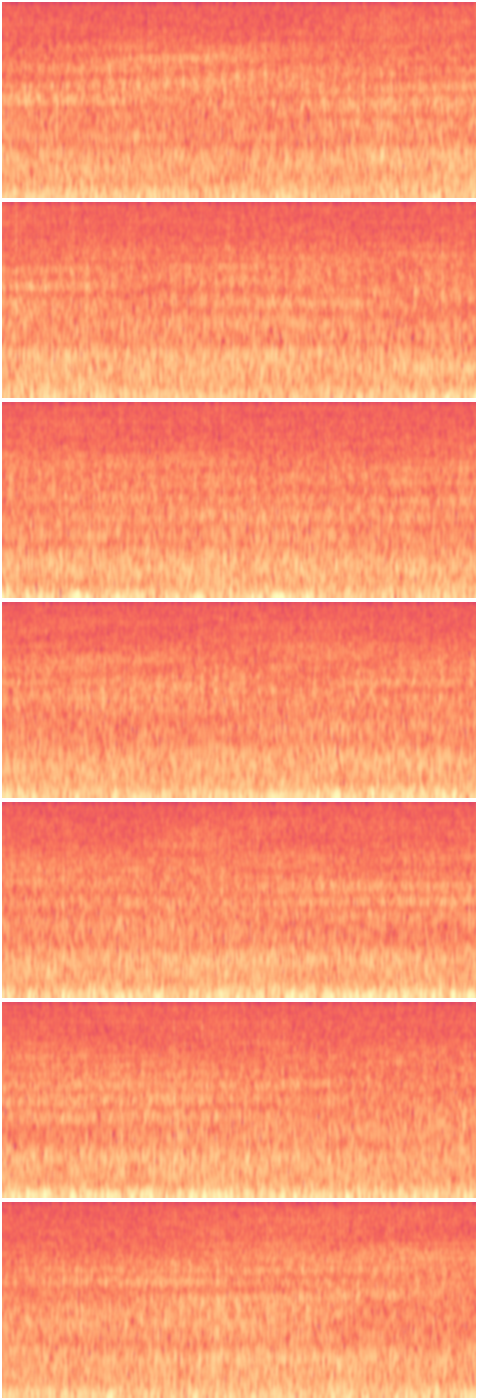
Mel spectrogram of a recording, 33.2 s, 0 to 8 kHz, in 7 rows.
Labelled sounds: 1.3	1.6	vessel noise, 3.0 to 3.5 kHz
6.4	6.7	vessel noise, 2.7 to 3.0 kHz

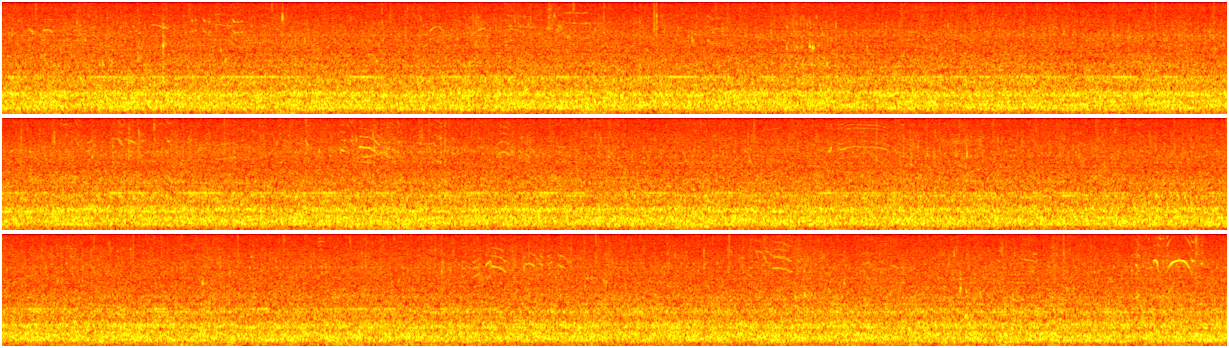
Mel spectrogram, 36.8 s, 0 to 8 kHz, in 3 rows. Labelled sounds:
5.0	5.9	Pacific white-sided dolphin, 3.8 to 6.0 kHz
15.8	16.1	Pacific white-sided dolphin, 2.8 to 3.6 kHz
20.6	21.1	Pacific white-sided dolphin, 3.2 to 6.7 kHz
32.2	32.4	Pacific white-sided dolphin, 3.7 to 4.6 kHz
36.1	36.4	Pacific white-sided dolphin, 3.0 to 3.9 kHz

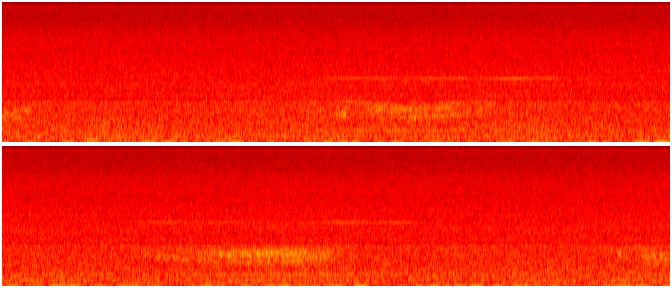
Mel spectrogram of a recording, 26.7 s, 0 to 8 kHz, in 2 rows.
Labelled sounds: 6.4	6.7	vessel noise, 1.4 to 1.6 kHz
16.3	16.6	vessel noise, 1.5 to 1.6 kHz

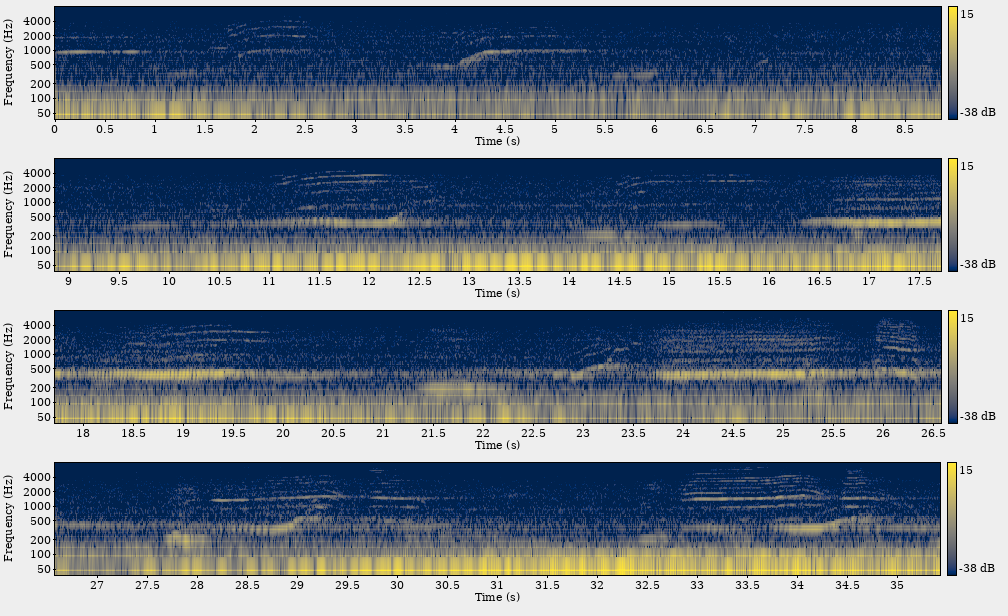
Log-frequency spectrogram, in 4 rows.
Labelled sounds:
0.0	0.5	humpback whale, 0.86 to 0.99 kHz
1.9	2.5	humpback whale, 0.86 to 5.2 kHz
4.2	4.9	humpback whale, 0.80 to 1.1 kHz
11.0	12.7	humpback whale, 0.96 to 4.4 kHz
14.6	15.7	humpback whale, 2.1 to 2.8 kHz
16.6	17.5	humpback whale, 1.1 to 2.4 kHz
18.8	19.8	humpback whale, 1.7 to 4.0 kHz
23.0	23.3	humpback whale, 0.90 to 1.4 kHz
24.5	25.5	humpback whale, 1.5 to 2.2 kHz
25.9	26.4	humpback whale, 1.2 to 5.2 kHz
28.1	30.3	humpback whale, 0.96 to 5.6 kHz
32.8	34.8	humpback whale, 0.93 to 6.5 kHz

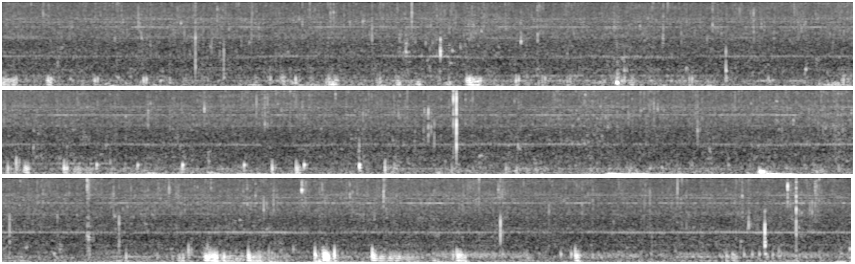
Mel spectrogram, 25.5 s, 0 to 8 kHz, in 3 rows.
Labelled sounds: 13.6	23.9	vessel noise, 0.83 to 3.4 kHz
18.9	23.1	fish, 0 to 0.74 kHz

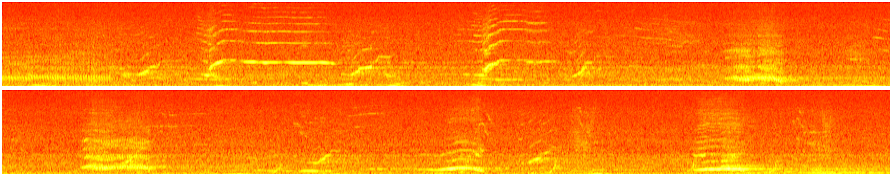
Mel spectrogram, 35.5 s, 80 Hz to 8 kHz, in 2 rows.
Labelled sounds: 4.0	6.3	humpback whale, 0.80 to 6.6 kHz
7.2	7.8	humpback whale, 0.93 to 1.6 kHz
9.3	11.0	humpback whale, 0.80 to 5.7 kHz
12.6	13.6	humpback whale, 1.6 to 4.4 kHz
14.4	15.0	humpback whale, 1.2 to 1.5 kHz
17.4	17.7	humpback whale, 2.0 to 2.3 kHz
19.7	20.7	humpback whale, 1.0 to 1.3 kHz
21.5	21.9	humpback whale, 3.3 to 3.4 kHz
23.6	23.8	humpback whale, 2.0 to 2.5 kHz
24.2	25.3	humpback whale, 0.80 to 3.5 kHz
26.6	27.5	humpback whale, 0.80 to 2.4 kHz
28.3	28.6	humpback whale, 0.99 to 1.3 kHz
31.6	32.3	humpback whale, 1.2 to 3.5 kHz

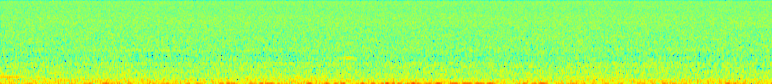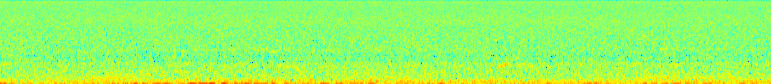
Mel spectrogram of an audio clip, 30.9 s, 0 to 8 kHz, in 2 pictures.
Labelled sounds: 6.8	7.1	humpback whale, 0.86 to 0.99 kHz

